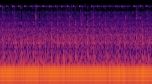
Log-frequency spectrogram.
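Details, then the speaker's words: Metal lathe running on its new pulley: a steady motor hum with faint rapid clicking from the gearing. The owner suspects the movable fourth pulley where it rides. The lathe otherwise works well. "And this can move a little bit, and I think that's where that clickety-click noise is coming from. But it seems to be working really well."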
